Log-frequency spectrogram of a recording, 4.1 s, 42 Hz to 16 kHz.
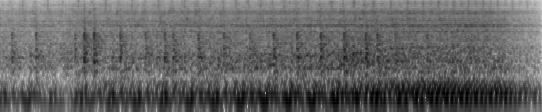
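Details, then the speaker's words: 1986 Nissan 300ZX (Z31) just out of storage: lazy, uneven idle climbs and firms up when the fuel return line is pinched, then fades, indicating low fuel pressure or insufficient fuel through the injectors. "and it seems like it's getting enough fuel at that point this is indicating to us that either the fuel pressure is low or we're not getting enough fuel through the injectors"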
